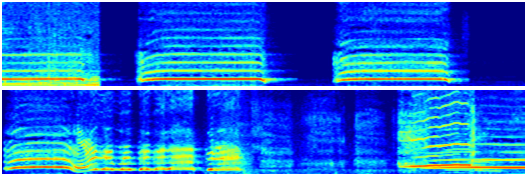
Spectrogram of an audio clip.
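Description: A person shrieking in a high voice: three held shrieks of about a second each with short silent gaps, then a lower wavering cry, and another held shriek near the end.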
